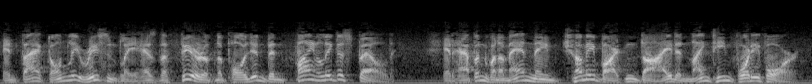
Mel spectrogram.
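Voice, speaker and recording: A man's voice: medium pitch, wildly swooping pitch, fairly quick, bright, forceful tone, slightly rough. A man reading scripted 1940s-style radio narration with a dramatic storytelling delivery. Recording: dull lo-fi vintage radio recording.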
